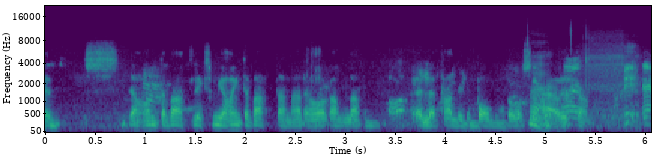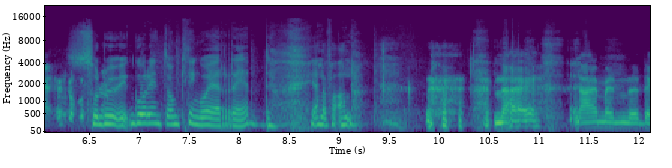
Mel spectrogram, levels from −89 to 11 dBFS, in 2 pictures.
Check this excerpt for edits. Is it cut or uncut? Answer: uncut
